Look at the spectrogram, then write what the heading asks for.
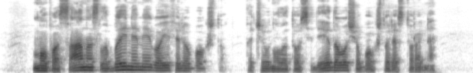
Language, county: Lithuanian, Šiauliai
